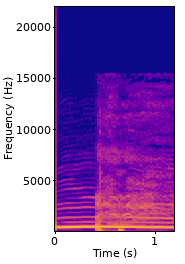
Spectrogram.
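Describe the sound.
A voice imitates a sobbing cry: a sustained, steady wailing tone broken early by two short, choked catches, then held to the end.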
